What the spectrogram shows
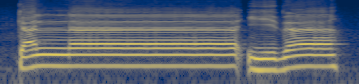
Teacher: huruf dha kita panjangkan 2 harokat karena alif di depannya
